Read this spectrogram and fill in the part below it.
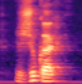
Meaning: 1. searcher, seeker 2. viewfinder
- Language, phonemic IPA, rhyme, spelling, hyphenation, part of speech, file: Dutch, /ˈzu.kər/, -ukər, zoeker, zoe‧ker, noun, Nl-zoeker.ogg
